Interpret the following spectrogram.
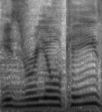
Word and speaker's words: Israel Keys: dude's name like i we say his name is like the country like israel and i know americans say israel so i don't know if it's israel keys or israel keys um i'm definitely probably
